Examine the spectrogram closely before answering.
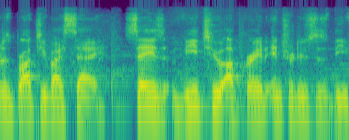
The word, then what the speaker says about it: Sei: Sei is spelled S-E-I.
